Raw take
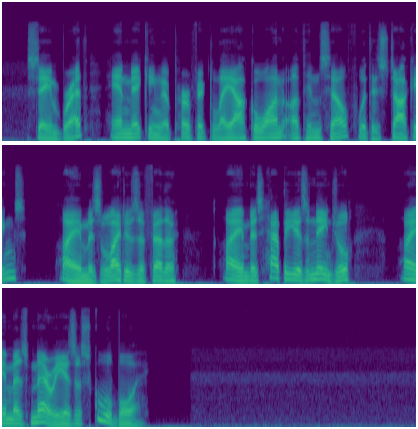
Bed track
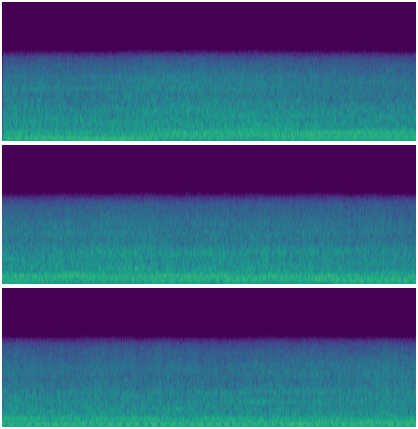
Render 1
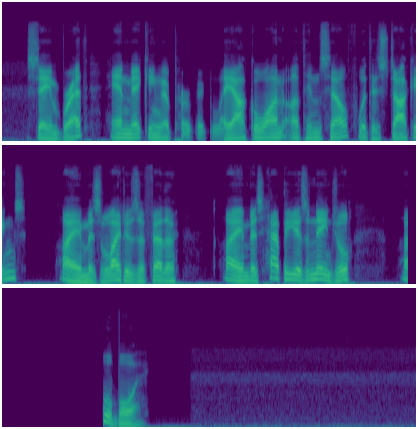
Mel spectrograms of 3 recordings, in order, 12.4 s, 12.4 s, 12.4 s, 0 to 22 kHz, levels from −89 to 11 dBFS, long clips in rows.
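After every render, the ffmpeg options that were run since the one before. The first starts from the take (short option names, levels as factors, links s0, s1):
-filter_complex "[0:a]asettb=1/sr,asplit=3[s0][s1][s2];[s0]atrim=end=1.804[s3];[s1]atrim=start=1.8:end=2.22,asetpts=PTS-STARTPTS,afade=t=in:d=0.004:c=qsin,afade=t=out:st=0.416:d=0.004:c=qsin,bandpass=f=310:t=q:w=1.8[s4];[s2]atrim=start=2.216[s5];[s3][s4]acrossfade=d=0.004:c1=hsin:c2=qsin[s6];[s6][s5]acrossfade=d=0.004:c1=qsin:c2=hsin,asplit=3[s7][s8][s9];[s7]atrim=end=8.19,asetpts=PTS-STARTPTS,afade=t=out:st=8.186:d=0.004:c=hsin[s10];[s8]atrim=start=8.19:end=9.29,asetpts=PTS-STARTPTS,volume=0[s11];[s9]atrim=start=9.29,asetpts=PTS-STARTPTS,afade=t=in:d=0.004:c=hsin[s12];[s10][s11][s12]concat=n=3:v=0:a=1"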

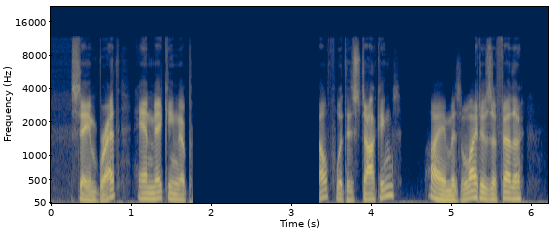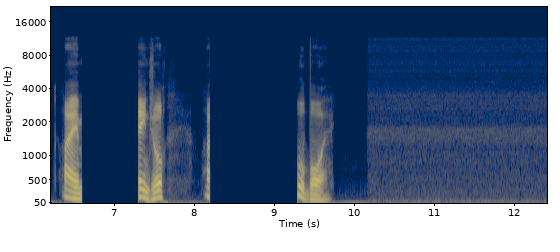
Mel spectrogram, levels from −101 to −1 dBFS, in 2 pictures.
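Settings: -filter_complex "[0:a]asettb=1/sr,asplit=3[s0][s1][s2];[s0]atrim=end=4.224[s3];[s1]atrim=start=4.22:end=5.3,asetpts=PTS-STARTPTS,afade=t=in:d=0.004:c=qsin,afade=t=out:st=1.076:d=0.004:c=qsin,lowpass=1200[s4];[s2]atrim=start=5.296[s5];[s3][s4]acrossfade=d=0.004:c1=hsin:c2=qsin[s6];[s6][s5]acrossfade=d=0.004:c1=qsin:c2=hsin,asplit=5[s7][s8][s9][s10][s11];[s7]atrim=end=1.76,asetpts=PTS-STARTPTS,afade=t=out:st=1.756:d=0.004:c=hsin[s12];[s8]atrim=start=1.76:end=3.35,asetpts=PTS-STARTPTS,volume=0[s13];[s9]atrim=start=3.35:end=6.59,asetpts=PTS-STARTPTS,afade=t=in:d=0.004:c=hsin,afade=t=out:st=3.236:d=0.004:c=hsin[s14];[s10]atrim=start=6.59:end=7.3,asetpts=PTS-STARTPTS,volume=0[s15];[s11]atrim=start=7.3,asetpts=PTS-STARTPTS,afade=t=in:d=0.004:c=hsin[s16];[s12][s13][s14][s15][s16]concat=n=5:v=0:a=1"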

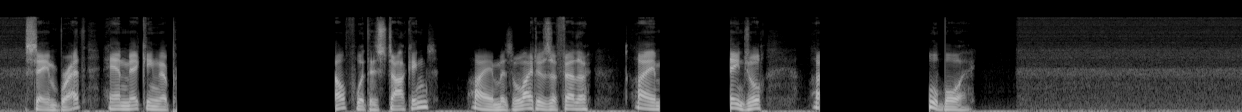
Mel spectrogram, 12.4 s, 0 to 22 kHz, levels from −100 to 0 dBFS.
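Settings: -filter_complex "[0:a]asplit=2[s0][s1];[s1]alimiter=limit=0.106:level=0:latency=1:release=35,volume=0.891[s2];[s0][s2]amix=inputs=2:normalize=0,acompressor=threshold=0.0355:ratio=2.5"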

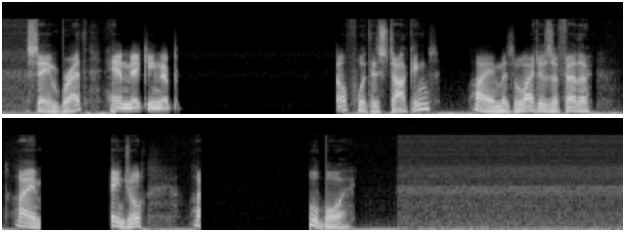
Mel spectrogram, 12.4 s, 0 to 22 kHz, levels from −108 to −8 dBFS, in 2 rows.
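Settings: -filter_complex "[0:a]asettb=1/sr,asplit=3[s0][s1][s2];[s0]atrim=end=1.134[s3];[s1]atrim=start=1.13:end=3.41,asetpts=PTS-STARTPTS,afade=t=in:d=0.004:c=qsin,afade=t=out:st=2.276:d=0.004:c=qsin,highpass=f=190:w=0.5412,highpass=f=190:w=1.3066,equalizer=f=210:t=q:w=4:g=6,equalizer=f=330:t=q:w=4:g=5,equalizer=f=690:t=q:w=4:g=-9,equalizer=f=1000:t=q:w=4:g=-9,equalizer=f=1500:t=q:w=4:g=8,equalizer=f=3200:t=q:w=4:g=9,lowpass=f=4000:w=0.5412,lowpass=f=4000:w=1.3066[s4];[s2]atrim=start=3.406[s5];[s3][s4]acrossfade=d=0.004:c1=hsin:c2=qsin[s6];[s6][s5]acrossfade=d=0.004:c1=qsin:c2=hsin"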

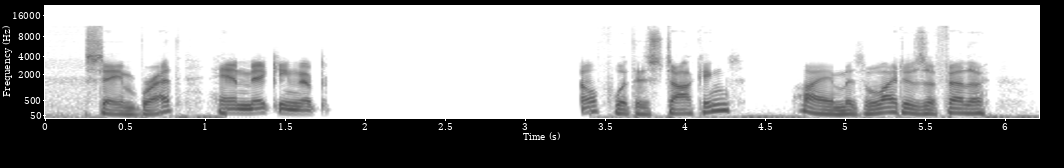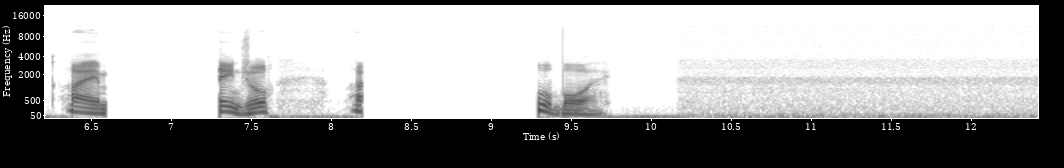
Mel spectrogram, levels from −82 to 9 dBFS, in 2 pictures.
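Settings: -af "volume=1.58"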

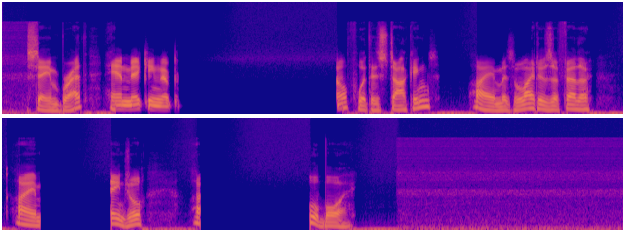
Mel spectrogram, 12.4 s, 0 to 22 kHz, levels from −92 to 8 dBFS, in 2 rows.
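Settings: -filter_complex "[0:a]acrossover=split=270|2800[s0][s1][s2];[s0]alimiter=level_in=1.5:limit=0.0631:level=0:latency=1,volume=0.668[s3];[s2]acompressor=mode=upward:threshold=0.00631:ratio=2.5[s4];[s3][s1][s4]amix=inputs=3:normalize=0"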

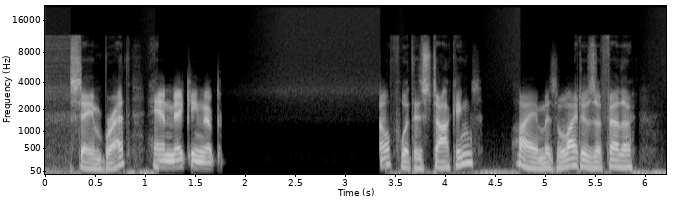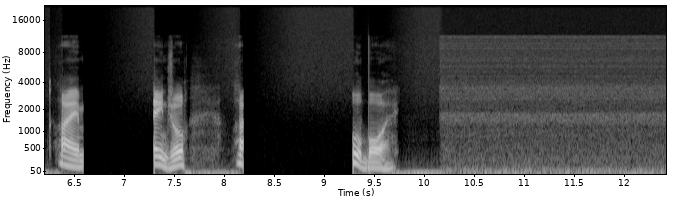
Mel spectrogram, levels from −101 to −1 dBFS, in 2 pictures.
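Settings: -af anull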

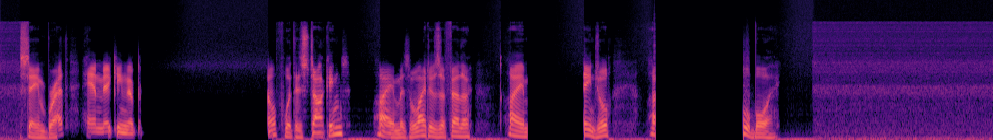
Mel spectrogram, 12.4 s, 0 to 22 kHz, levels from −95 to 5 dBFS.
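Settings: -filter_complex "[0:a]asettb=1/sr,asplit=3[s0][s1][s2];[s0]atrim=end=0.714[s3];[s1]atrim=start=0.71:end=1.36,asetpts=PTS-STARTPTS,afade=t=in:d=0.004:c=qsin,afade=t=out:st=0.646:d=0.004:c=qsin,highpass=430,lowpass=6200[s4];[s2]atrim=start=1.356[s5];[s3][s4]acrossfade=d=0.004:c1=hsin:c2=qsin[s6];[s6][s5]acrossfade=d=0.004:c1=qsin:c2=hsin,asettb=1/sr,asplit=3[s7][s8][s9];[s7]atrim=end=3.784[s10];[s8]atrim=start=3.78:end=4.89,asetpts=PTS-STARTPTS,afade=t=in:d=0.004:c=qsin,afade=t=out:st=1.106:d=0.004:c=qsin,aecho=1:1:4.6:0.65,atrim=end_sample=48951[s11];[s9]atrim=start=4.886[s12];[s10][s11]acrossfade=d=0.004:c1=hsin:c2=qsin[s13];[s13][s12]acrossfade=d=0.004:c1=qsin:c2=hsin,asettb=1/sr,asplit=3[s14][s15][s16];[s14]atrim=end=8.174[s17];[s15]atrim=start=8.17:end=9.43,asetpts=PTS-STARTPTS,afade=t=in:d=0.004:c=qsin,afade=t=out:st=1.256:d=0.004:c=qsin,adynamicsmooth=sensitivity=6:basefreq=680[s18];[s16]atrim=start=9.426[s19];[s17][s18]acrossfade=d=0.004:c1=hsin:c2=qsin[s20];[s20][s19]acrossfade=d=0.004:c1=qsin:c2=hsin"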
